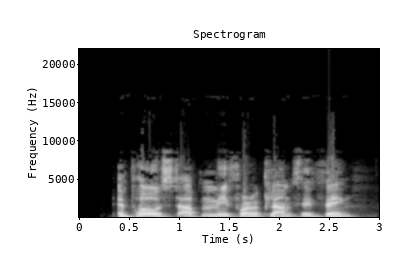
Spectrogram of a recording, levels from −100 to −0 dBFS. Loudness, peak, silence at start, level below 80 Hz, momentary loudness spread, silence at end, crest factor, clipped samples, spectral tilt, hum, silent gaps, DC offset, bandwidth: -16 LUFS; 0 dBFS; 0.4 s; -56 dBFS; 7 LU; 0.25 s; 16 dB; under 0.1%; -4.5 dB/octave; none; none; under 0.1%; 9.2 kHz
